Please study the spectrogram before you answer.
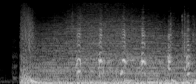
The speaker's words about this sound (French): Mais putain, mais qu'est-ce que c'est que ça, là ? C'est des bruits d'oiseaux, c'est des poules.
